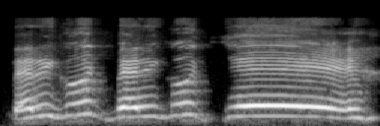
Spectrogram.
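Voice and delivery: chanted praise ending in a loud yay; celebratory "very good, very good, yay"; cheer. Shown as a demonstration. Laughter club cheer demonstrated.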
